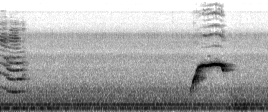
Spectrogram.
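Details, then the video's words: African grey parrot mimicking in a room: a brief rich harmonic whistle at first, then a loud whistle rising sharply and holding high before dropping, over low steady hum. "African gray parrot mimics"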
